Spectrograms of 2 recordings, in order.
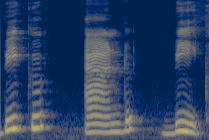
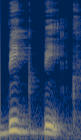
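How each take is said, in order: First: Big, and, beak spoken one at a time, each b sharply hit; stress on the b sound. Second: Said in the usual way. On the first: Shown as a demonstration. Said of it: "begin with the same ब sound". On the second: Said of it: "The words big and beak begin with the same ब sound".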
